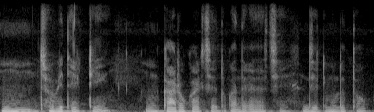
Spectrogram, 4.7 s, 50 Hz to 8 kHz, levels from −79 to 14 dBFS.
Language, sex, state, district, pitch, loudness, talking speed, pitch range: Bengali, male, Tripura, West Tripura, 135 Hz, -21 LUFS, 115 wpm, 125-140 Hz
